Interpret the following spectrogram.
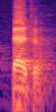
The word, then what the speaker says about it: bade: 자, 그런데 옛날 영어에서는 과거가 bad. 자, 여기 스펠은 마치 bade처럼 읽는 것 같이 보이지만은 사실은 bad입니다. 예, 발음은 bad고 또 과거 완료형이 bid는로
